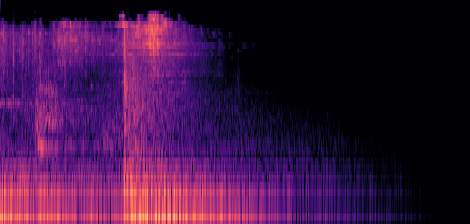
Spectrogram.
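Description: Glass shatters with a loud crash and slowly fades away.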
